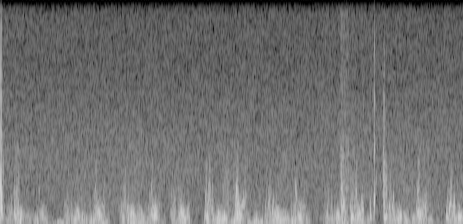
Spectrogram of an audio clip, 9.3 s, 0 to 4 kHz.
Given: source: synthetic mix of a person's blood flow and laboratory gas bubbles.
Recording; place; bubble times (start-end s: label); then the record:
Doppler ultrasound of blood flow; precordium
0.00-0.10 s: bubbles
0.27-0.39 s: bubbles
6.80-7.10 s: bubbles
7.23-7.29 s: bubbles
7.39-7.54 s: bubbles
7.66-7.77 s: bubbles
From the record:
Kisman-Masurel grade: 223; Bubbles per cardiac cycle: several, 3 to 8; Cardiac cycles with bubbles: 10 to 50%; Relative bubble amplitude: loud (0.450 to 0.775); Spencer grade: 2 (many but less than half of the cardiac periods contain bubble signals, singularly or in groups); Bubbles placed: only in the low amplitude regions of the cardiac cycle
